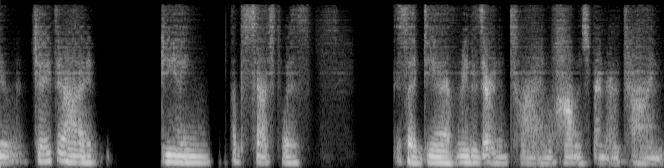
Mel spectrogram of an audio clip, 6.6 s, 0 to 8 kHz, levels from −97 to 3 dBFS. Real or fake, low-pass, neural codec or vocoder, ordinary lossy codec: fake; 7.2 kHz; codec, 44.1 kHz, 0.9 kbps, DAC; MP3, 64 kbps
